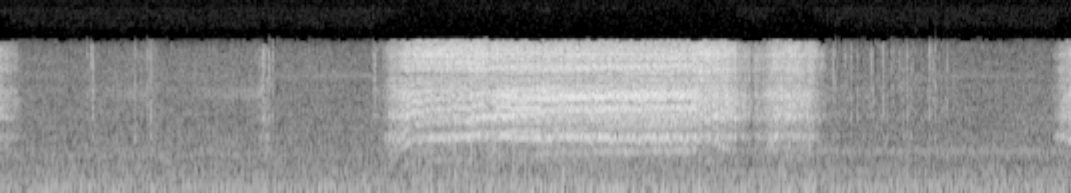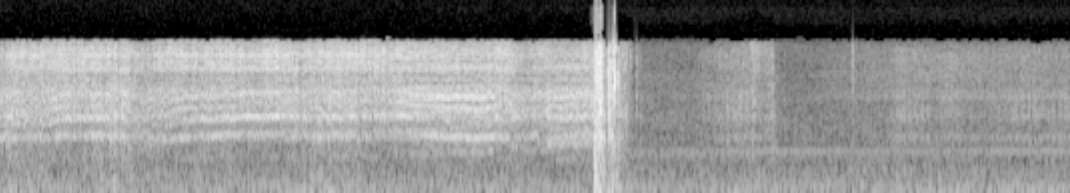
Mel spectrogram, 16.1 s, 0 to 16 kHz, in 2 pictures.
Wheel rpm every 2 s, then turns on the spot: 0, 80, 100, 10, 140, 150, 80, 10.
12-16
